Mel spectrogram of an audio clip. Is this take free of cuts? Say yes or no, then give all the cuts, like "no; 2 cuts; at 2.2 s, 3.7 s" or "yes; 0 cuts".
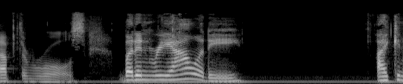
no; 1 cut; at 1.1 s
